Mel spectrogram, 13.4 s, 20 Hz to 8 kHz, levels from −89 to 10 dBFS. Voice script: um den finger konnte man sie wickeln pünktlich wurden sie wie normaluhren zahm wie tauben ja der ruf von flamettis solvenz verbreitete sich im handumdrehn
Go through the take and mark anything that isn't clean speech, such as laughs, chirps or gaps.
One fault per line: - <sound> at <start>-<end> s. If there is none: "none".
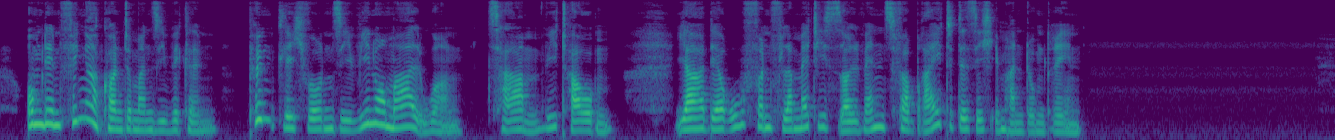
none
